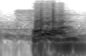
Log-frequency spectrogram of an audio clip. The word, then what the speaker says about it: von: Vamos a empezar que el apellido no es tan difícil, pero Adela, no es indispensable pronunciar bien los apellidos raros alemanes. Fon, ahí la pegaste con el fon porque el concorta fon quiere decir d.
